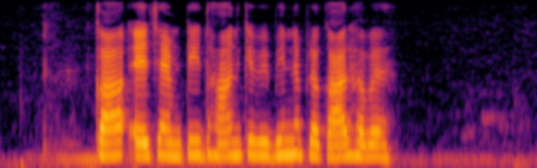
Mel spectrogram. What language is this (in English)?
Chhattisgarhi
